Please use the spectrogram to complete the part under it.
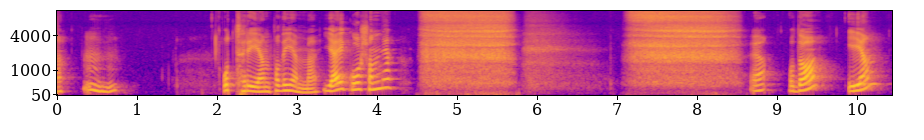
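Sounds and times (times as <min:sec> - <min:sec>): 
speech: 0:00.0 - 0:00.8, 0:02.1 - 0:04.8, 0:08.7 - 0:10.3
strong steady blow outward in a breathing exercise demonstration: 0:04.5 - 0:08.7.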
